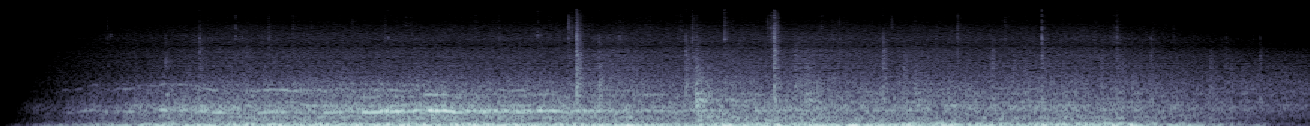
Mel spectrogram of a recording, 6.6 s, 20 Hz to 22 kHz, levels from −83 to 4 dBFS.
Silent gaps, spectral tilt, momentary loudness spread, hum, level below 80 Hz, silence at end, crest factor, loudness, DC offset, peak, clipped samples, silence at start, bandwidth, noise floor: none; -8 dB/octave; 16 LU; none; -18 dBFS; 0.2 s; 14 dB; -18 LUFS; under 0.1%; 0 dBFS; under 0.1%; 0.3 s; 9 kHz; -35 dBFS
